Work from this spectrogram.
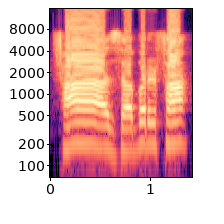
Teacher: নিচের ঠোঁটের পেট সামনের উপরে দুই দাঁতের আগার সঙ্গে লাগিয়ে ফা অক্ষরটি উচ্চারিত হয়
